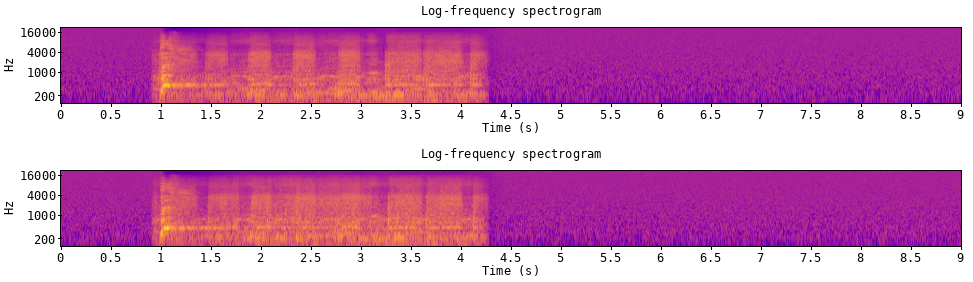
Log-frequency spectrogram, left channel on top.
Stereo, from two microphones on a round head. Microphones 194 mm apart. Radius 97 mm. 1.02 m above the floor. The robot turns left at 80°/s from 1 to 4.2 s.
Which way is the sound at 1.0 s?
25° left.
